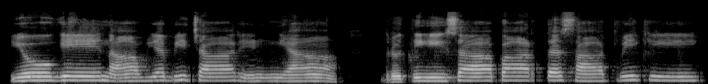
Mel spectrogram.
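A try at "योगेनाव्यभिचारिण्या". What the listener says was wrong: ಯೋಗೇನಾವ್ಯಭಿಚಾರಿಣ್ಯ ಅದು ದೀರ್ಘ ಅವ್ಯಭಿಚಾರಿಣ್ಯ ಅಂತ ಕೇಳ್ಬೇಕದು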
